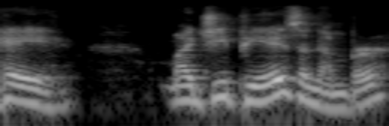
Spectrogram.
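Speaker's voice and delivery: ordinary delivery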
